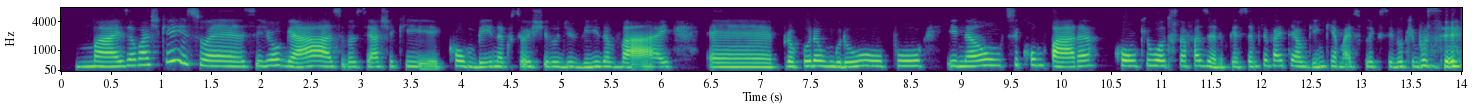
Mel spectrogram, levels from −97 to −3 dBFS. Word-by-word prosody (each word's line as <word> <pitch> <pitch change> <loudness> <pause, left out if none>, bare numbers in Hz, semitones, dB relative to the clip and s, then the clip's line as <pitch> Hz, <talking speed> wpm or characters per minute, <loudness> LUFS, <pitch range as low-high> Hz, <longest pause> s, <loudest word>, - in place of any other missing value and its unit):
Mas 225 +1 +2
eu 275 +2 0
acho 305 0 0
que - - -12
é - - +3
isso, 340 -4 -5
é 235 -2 +1
se 225 +2 -7
jogar, 235 -3 +3
se 225 - -11
você 220 -1 -5
acha 220 +2 -3
que 215 - -4
combina 220 -2 0
com 215 - -14
o - - -21
seu - - -3
estilo 220 0 -3
de 210 +2 -2
vida, 210 +4 0
vai. 205 +1 +1 0.4
Eh, 200 -1 +1
procura 240 +3 +2
um 230 -1 +1
grupo 250 +3 +1 0.2
e 250 - -3
não 260 +4 +2
se 300 +3 -7
compara 255 -4 +2 0.2
com 255 -1 +4
o 255 - -5
que 240 - -9
o - - -2
outro 255 -1 +2
tá 250 - -2
fazendo. 240 -4 0
Porque 215 +2 -6
sempre 230 +5 -5
vai 255 0 -1
ter 250 0 -4
alguém 220 -2 -1
que 230 +1 -6
é - - -1
mais 205 -1 -5
flexível 220 0 -3
que 225 +1 -7
você. 235 -1 +4
230 Hz, 200 wpm, -23 LUFS, 215-250 Hz, 0.4 s, com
